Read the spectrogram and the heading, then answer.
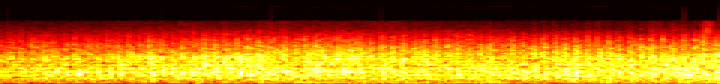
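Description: A steady, droning engine roar fills the air without a break, a police helicopter flying overhead guarding a nuclear waste transport through France and Germany, fairly loud and constant with no voices.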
